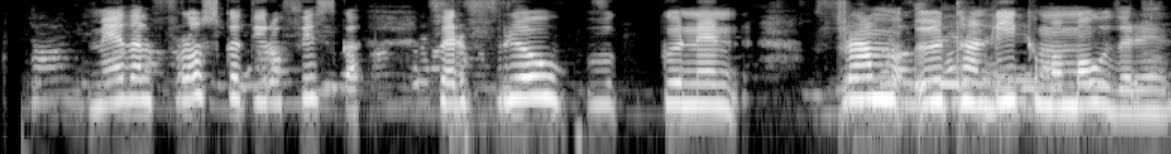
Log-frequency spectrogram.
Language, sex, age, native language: Icelandic, male, 18-19, Icelandic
